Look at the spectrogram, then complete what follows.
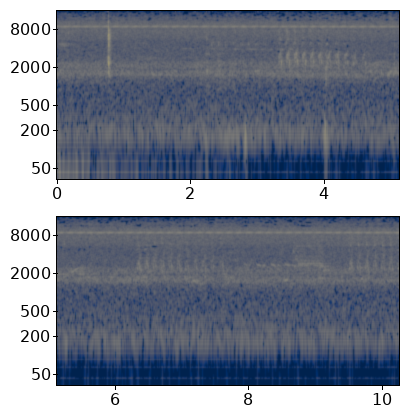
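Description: Faint outdoor river ambience: a steady hiss with small birds trilling in short runs several times. A sharp click comes about a second in, and two soft low bumps follow around three and four seconds in.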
